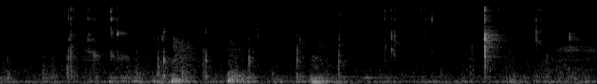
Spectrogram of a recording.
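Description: Close mouth sounds of a sugar-coated jelly sweet being chewed: soft wet smacks and small clicks, with one sharper click about five seconds in.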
